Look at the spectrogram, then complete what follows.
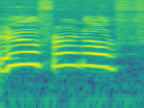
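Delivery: mock reluctant, squeaky voice pitched way up high.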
